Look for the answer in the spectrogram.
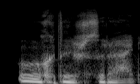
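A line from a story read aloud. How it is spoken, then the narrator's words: Breathless exclamation. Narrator (Russian): выдохнул я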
